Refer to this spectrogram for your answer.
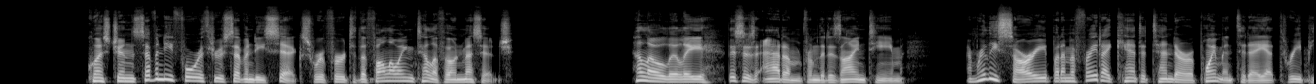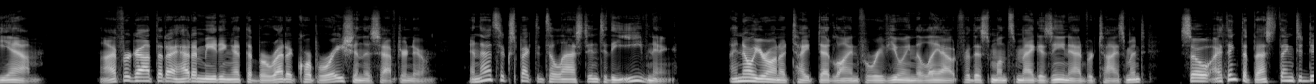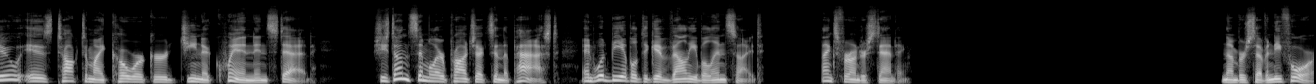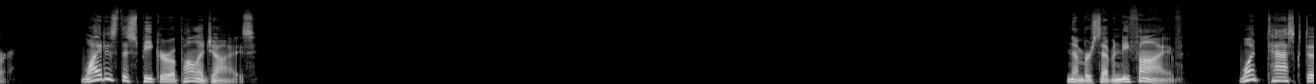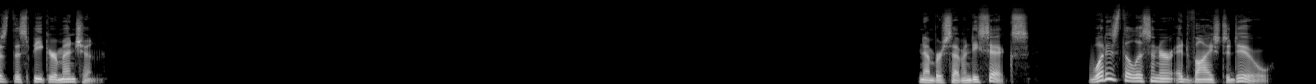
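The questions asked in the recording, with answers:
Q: Why does the speaker apologize?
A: He can't attend their appointment

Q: What task does the speaker mention?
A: Reviewing a magazine ad layout

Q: What is the listener advised to do?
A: Talk to Gina Quinn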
